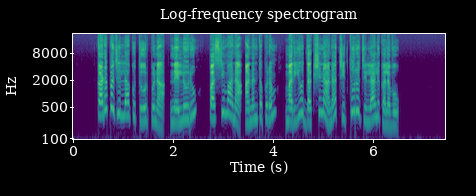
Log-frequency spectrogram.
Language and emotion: Telugu, neutral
